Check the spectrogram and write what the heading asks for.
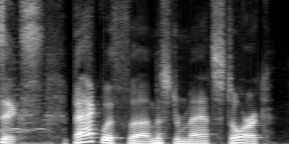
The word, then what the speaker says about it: Storc: Matt stork am i pronouncing that correctly or is it stored ship no yeah you had it right there okay the first time but the third one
